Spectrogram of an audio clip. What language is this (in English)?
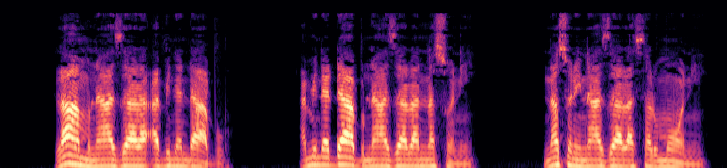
Ganda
